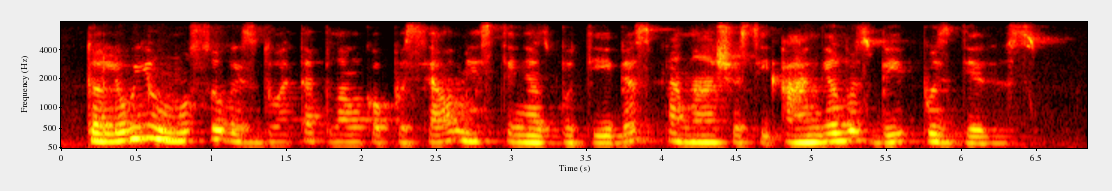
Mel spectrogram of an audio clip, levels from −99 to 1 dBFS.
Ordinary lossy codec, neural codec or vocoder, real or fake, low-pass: Opus, 32 kbps; none; real; 7.2 kHz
